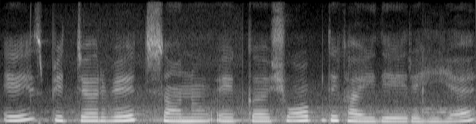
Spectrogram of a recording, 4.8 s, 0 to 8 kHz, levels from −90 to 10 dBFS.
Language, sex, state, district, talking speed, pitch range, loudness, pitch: Punjabi, female, Punjab, Kapurthala, 125 wpm, 225-270 Hz, -13 LUFS, 245 Hz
